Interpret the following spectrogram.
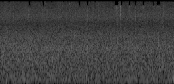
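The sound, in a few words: rain falling in dark woods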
